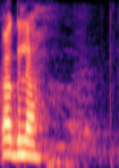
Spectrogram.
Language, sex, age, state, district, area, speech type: Hindi, female, 18-30, Uttar Pradesh, Azamgarh, urban, read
